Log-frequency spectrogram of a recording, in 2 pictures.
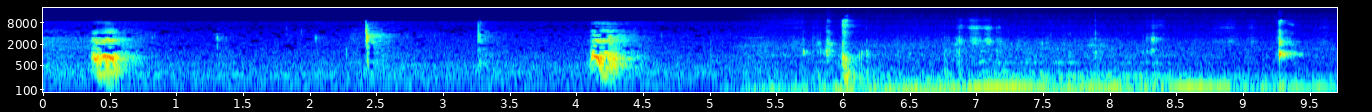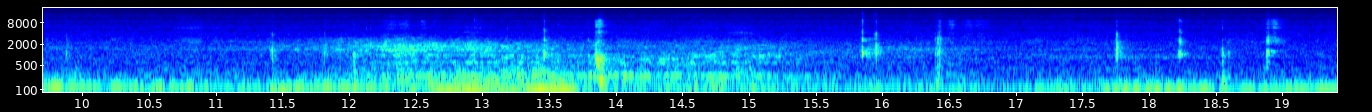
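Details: Infant: several small, sharp catches in the breathing a few seconds apart, with faint room noise and a low hum; infant hiccups, a common harmless event.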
